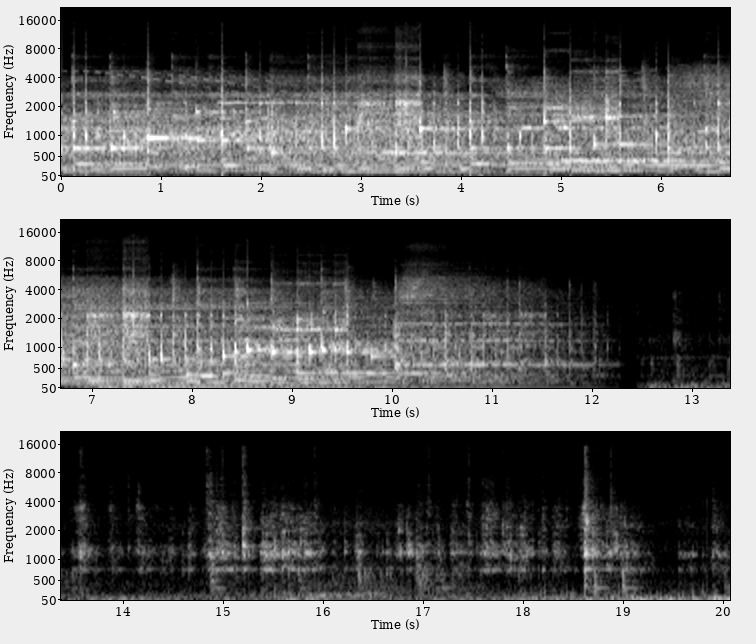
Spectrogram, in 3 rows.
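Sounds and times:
music: 0:00.0 - 0:12.4.

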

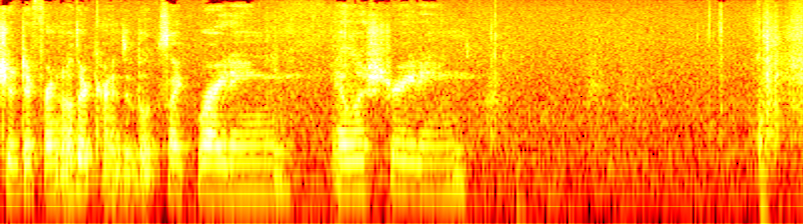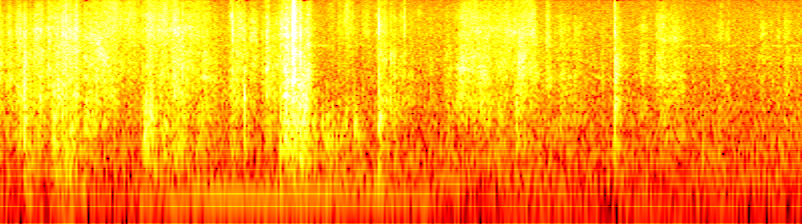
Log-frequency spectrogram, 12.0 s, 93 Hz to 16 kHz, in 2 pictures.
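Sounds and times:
paper pages rustling: 0:05.7 - 0:12.0.

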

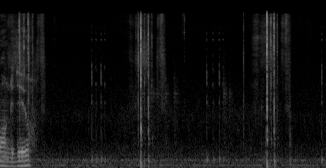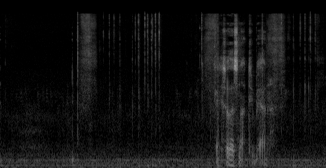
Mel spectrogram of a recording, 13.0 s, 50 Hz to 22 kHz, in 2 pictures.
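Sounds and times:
computer keyboard keystrokes: 0:00.4 - 0:00.7, 0:02.8 - 0:03.1, 0:05.3 - 0:05.6, 0:08.0 - 0:09.8, 0:12.4 - 0:12.9.

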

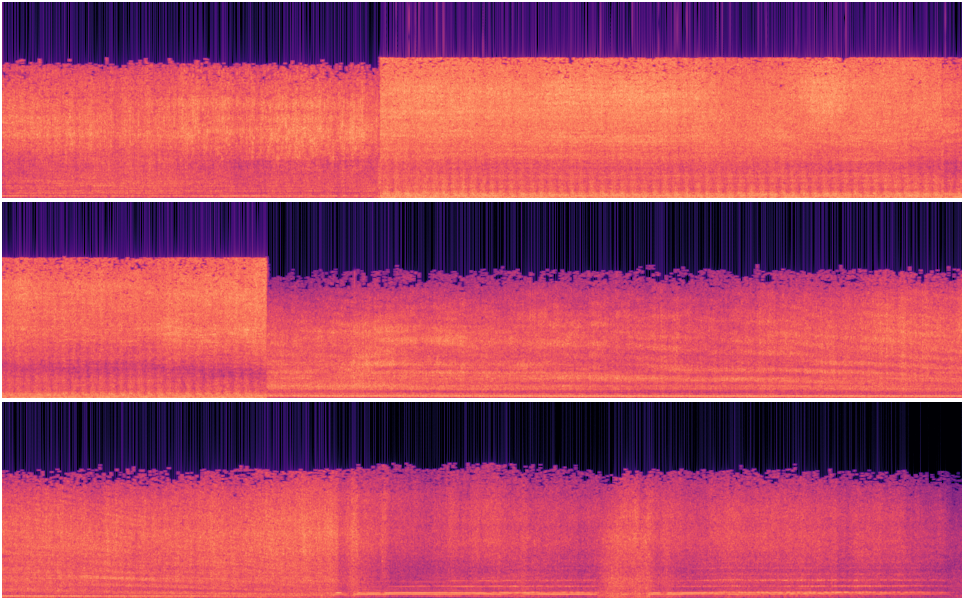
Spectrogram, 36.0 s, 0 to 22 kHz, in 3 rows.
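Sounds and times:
steam hissing: 0:00.0 - 0:36.0
steam whistle blowing: 0:28.1 - 0:36.0.

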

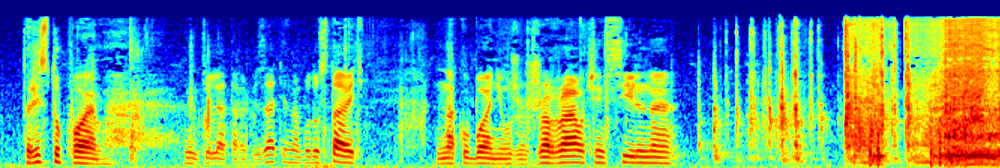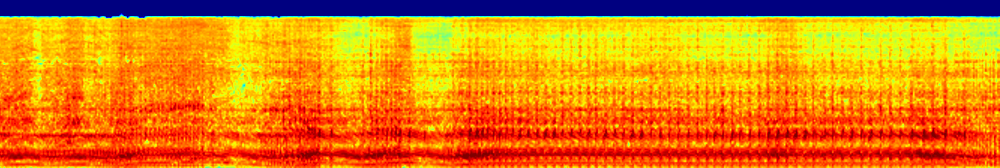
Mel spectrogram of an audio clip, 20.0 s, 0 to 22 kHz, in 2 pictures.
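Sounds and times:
moped engine starting and revving: 0:08.4 - 0:20.0.

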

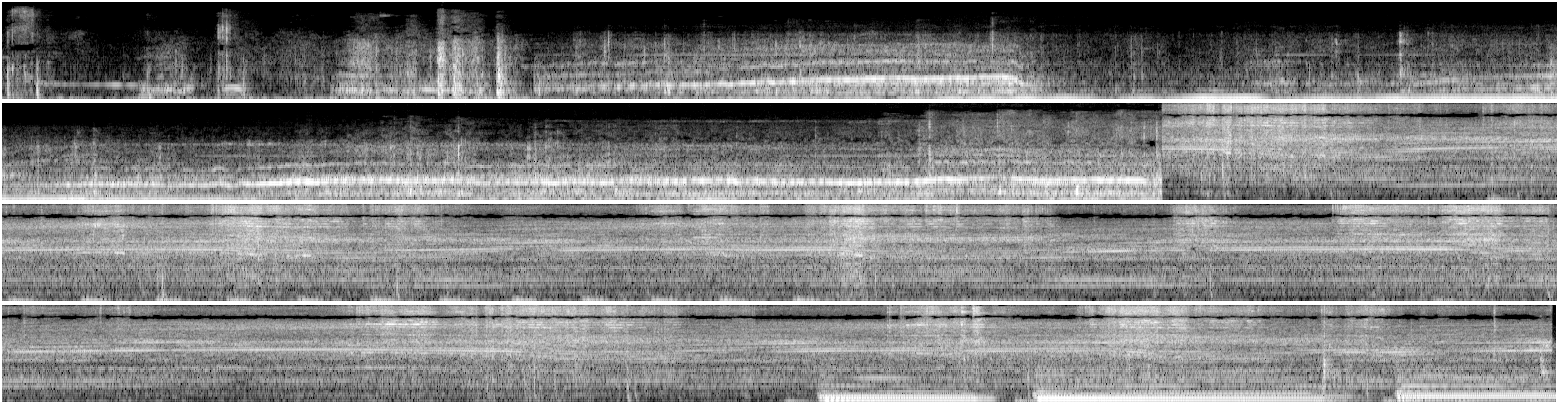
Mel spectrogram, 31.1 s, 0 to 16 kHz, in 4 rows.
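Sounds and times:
small electric motor whining: 0:07.0 - 0:31.0
brush cutter cutting dry grass: 0:11.6 - 0:31.0.

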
